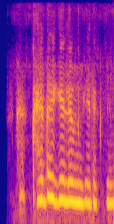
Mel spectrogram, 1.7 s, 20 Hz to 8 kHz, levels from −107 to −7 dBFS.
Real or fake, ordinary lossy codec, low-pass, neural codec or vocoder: fake; none; none; codec, 16 kHz, 4.8 kbps, FACodec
